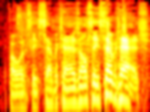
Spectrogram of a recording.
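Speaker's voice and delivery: lightly imitated indignant star digging in; William Shatner. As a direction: insist on "sabotage" as SAB-uh-tazh, rising in force. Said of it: "he started going off on a production assistant".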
